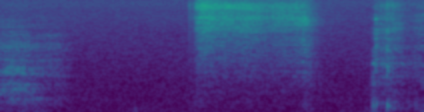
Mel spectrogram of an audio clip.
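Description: Near silence: room tone, with a faint breath through the nose about a second in and a small click near the end.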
